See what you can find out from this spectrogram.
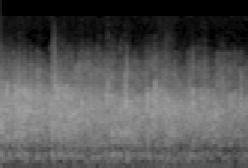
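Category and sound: crowd, audience hand clapping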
